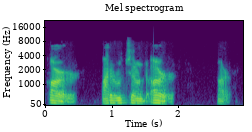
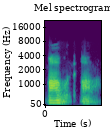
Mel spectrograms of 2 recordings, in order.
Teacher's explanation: আমেরিকানরা আর, আর এর উচ্চারণ আর, আর। আর ব্রিটিশরা আর উচ্চারণ করে না, আ বলে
